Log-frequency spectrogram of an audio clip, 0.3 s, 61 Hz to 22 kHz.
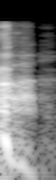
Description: Riheet-Vox_Damage_kr_04.wav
